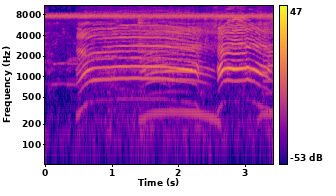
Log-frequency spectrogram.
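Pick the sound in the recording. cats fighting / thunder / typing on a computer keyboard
cats fighting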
